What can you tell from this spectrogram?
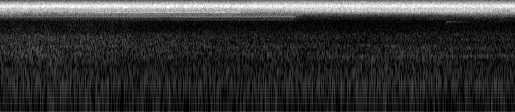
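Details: Steady high, hissing drone of cicadas at Lake Kamo, Sado City, Niigata Prefecture, Japan, holding constant throughout, its upper edge shifting slightly partway through, over a soft low hum.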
